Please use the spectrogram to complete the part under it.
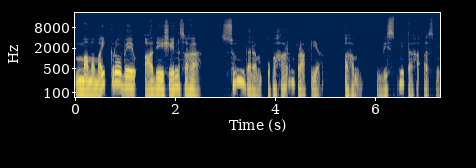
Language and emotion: Sanskrit, surprised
